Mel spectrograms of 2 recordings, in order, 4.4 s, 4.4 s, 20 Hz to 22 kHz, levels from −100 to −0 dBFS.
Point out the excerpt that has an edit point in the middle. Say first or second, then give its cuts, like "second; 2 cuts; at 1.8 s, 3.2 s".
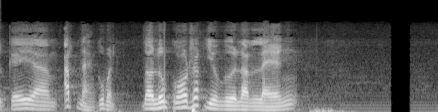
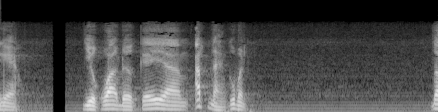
first; 1 cut; at 1.3 s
